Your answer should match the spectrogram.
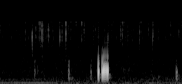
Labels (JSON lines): {"label": "biophony, knock croak", "recorder": "SoundTrap 300"}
